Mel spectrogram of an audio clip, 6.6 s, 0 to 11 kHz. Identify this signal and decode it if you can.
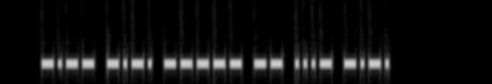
Morse code, heard as a keyed tone, about 23 wpm, 700 Hz. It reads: YC0MVC
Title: DXCC-100 Call Signs - 6 Characters - 22wpm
